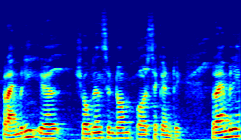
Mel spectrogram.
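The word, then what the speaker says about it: Sjögren: अब हम स्टार्ट करने लगे शोगरेन सिंड्रोम। इसमें जे साइलेंट से पढ़ते हैं शोगरेन सिंड्रोम या फिर सिक्का सिंड्रोम।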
